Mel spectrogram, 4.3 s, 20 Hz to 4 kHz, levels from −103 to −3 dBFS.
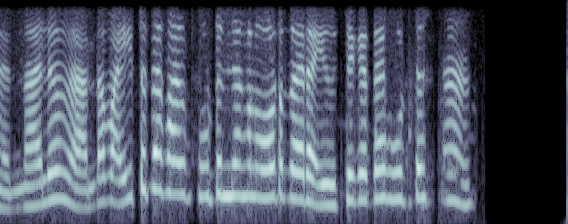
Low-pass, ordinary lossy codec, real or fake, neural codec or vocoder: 3.6 kHz; none; real; none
